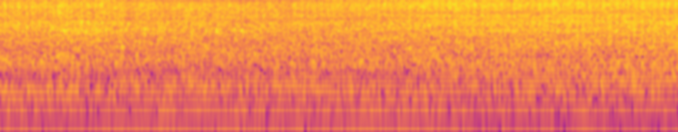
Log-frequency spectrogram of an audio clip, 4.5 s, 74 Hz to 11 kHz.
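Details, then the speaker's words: Farmall A tractor with dual exhaust, still smoking, one cylinder at about 65 compression against an expected 90–100: low, throbbing idle with an uneven beat that skips in and out; intermittent misfire, suspected from that low cylinder. "I think that that cylinder that's probably 65 is skipping a beat. Uh at times you can hear it kind of come in and come out, but uh it is what it is, right?"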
